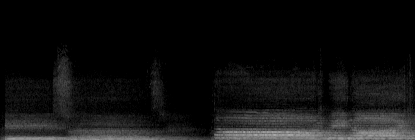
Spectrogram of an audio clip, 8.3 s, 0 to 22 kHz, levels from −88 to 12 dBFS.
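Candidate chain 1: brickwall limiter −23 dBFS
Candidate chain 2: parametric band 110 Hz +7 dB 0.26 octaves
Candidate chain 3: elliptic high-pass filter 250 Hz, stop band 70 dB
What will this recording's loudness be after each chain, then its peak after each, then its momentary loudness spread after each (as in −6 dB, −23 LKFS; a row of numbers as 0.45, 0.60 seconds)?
−34.0, −32.0, −32.5 LKFS; −23.0, −15.0, −14.5 dBFS; 12, 14, 17 LU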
